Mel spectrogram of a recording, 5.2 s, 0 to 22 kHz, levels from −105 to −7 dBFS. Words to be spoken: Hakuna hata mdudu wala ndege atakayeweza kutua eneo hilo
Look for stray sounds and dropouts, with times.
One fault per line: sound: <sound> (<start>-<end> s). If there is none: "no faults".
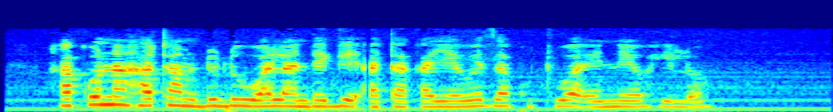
sound: dropout (2.3-2.3 s)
